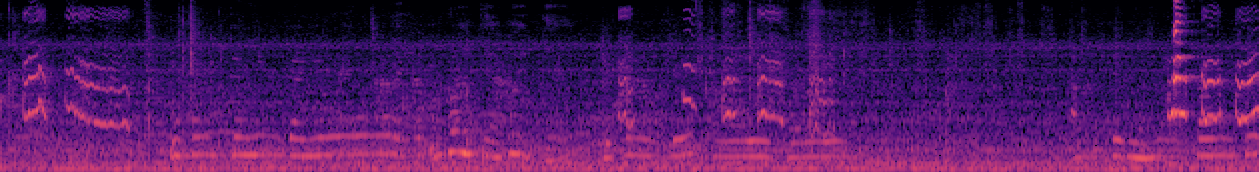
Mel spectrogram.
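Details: Mixed-breed dog whining at a Nagano, Japan pet shop: repeated short falling squeaks and drawn-out wavering whines through the recording, ending in a louder burst of high yelps, with background hum and soft voices.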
